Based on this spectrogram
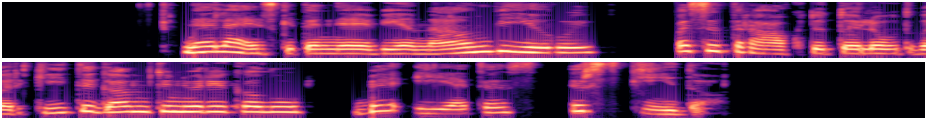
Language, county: Lithuanian, Klaipėda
